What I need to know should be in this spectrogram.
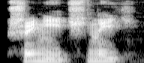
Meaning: wheat, wheaten
- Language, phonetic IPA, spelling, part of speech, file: Russian, [pʂɨˈnʲit͡ɕnɨj], пшеничный, adjective, Ru-пшеничный.ogg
